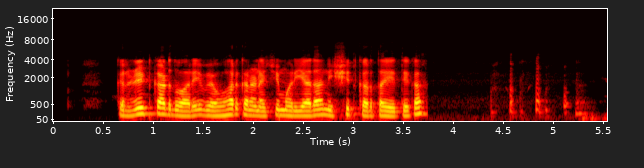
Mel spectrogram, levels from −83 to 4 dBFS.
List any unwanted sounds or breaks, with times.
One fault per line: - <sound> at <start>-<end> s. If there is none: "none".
- laugh at 4.4-5.2 s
